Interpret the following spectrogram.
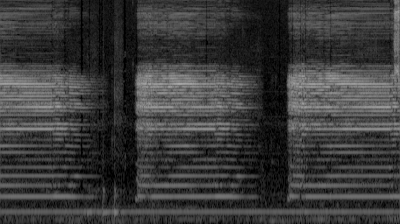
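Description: Hockey goal horn sounding to mark a big hit: three long, steady blasts of two to three seconds each, with short breaks between them, over a constant low electrical hum.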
